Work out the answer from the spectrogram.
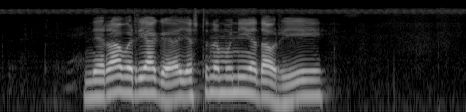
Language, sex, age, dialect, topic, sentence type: Kannada, male, 18-24, Dharwad Kannada, agriculture, question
